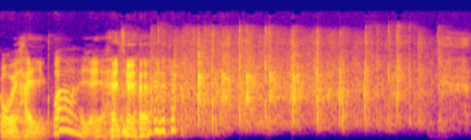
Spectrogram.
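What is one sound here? A crowd claps rhythmically.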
